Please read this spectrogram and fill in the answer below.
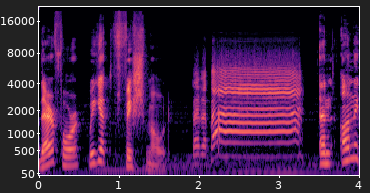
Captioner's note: Crash Bandicoot: "Da-da-daaa!"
